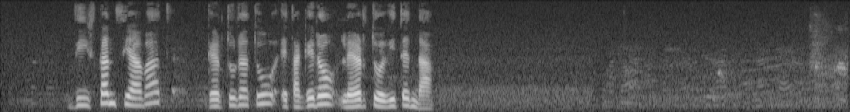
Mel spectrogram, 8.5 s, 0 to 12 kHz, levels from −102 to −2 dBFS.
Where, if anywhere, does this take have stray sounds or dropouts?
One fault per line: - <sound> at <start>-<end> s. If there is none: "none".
none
